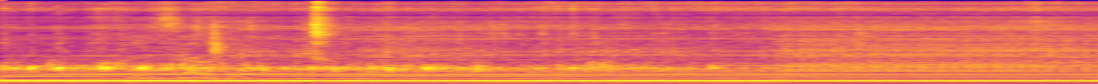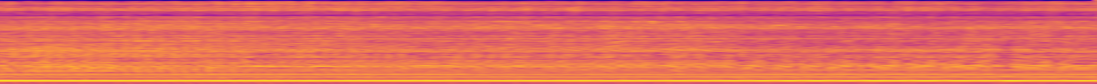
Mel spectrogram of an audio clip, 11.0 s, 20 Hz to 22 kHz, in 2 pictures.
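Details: Zepline ZP6806 coffee machine, about two months old: steady loud mains buzz at even pitch; vibratory pump partly burnt, resistance 1.3 MΩ, likely one winding burnt; replacement pump recommended.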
